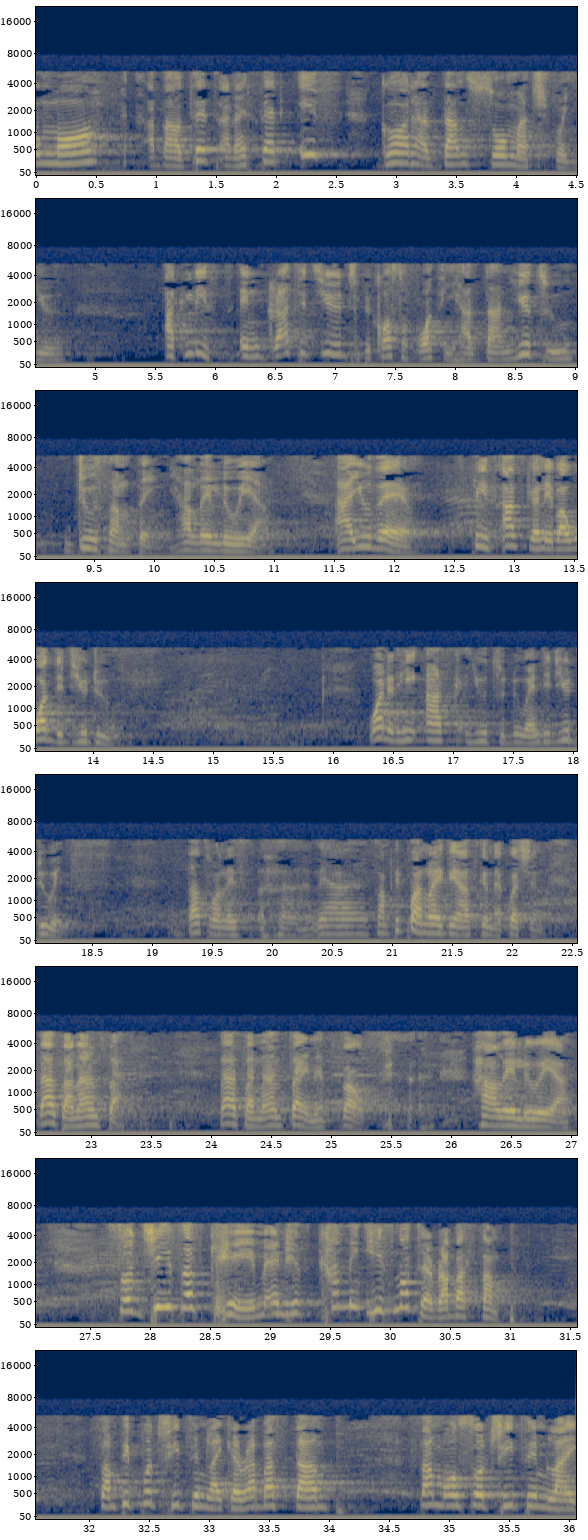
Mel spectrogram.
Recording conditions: live audience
